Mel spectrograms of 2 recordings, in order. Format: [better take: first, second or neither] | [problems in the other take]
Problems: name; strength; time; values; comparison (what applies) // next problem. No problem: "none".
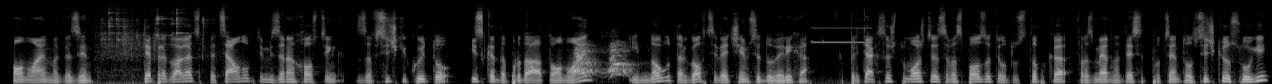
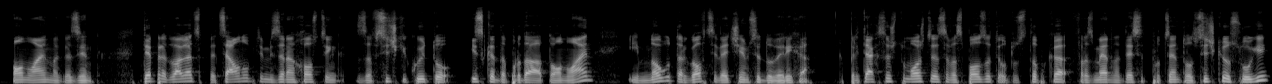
second | jangling keys; noticeable; from 1 to 2 s; peak 7 dB below the speech // dog barking; noticeable; at 5.5 s; peak level with the speech // alarm; noticeable; at 8 s; peak 7 dB below the speech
